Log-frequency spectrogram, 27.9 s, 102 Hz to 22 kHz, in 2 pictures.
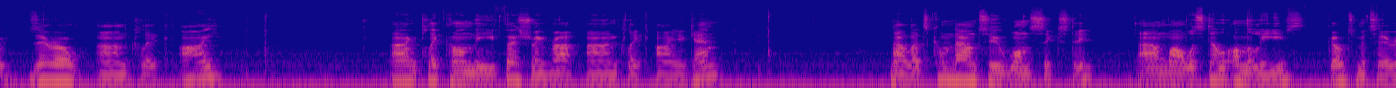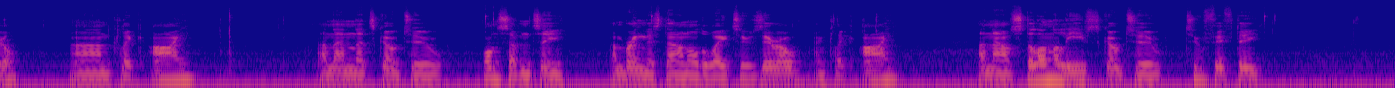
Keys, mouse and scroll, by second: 2.3 i, 7.4 i, 16.0-21.1 middle drag, 22.4-27.6 middle drag.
